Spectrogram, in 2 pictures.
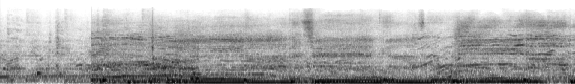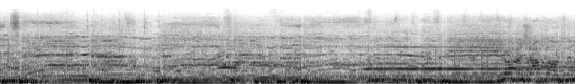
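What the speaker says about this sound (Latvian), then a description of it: "Droši aplausi un ovācijas." A crowd at a village sports festival in Vilgāle cheers and applauds, with whoops, yells and shouting voices rising and falling over a busy, loud background of chatter.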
